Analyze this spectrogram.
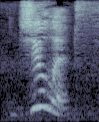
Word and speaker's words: julep: I have these little bit cocktail pronounced like tulip, but julep.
